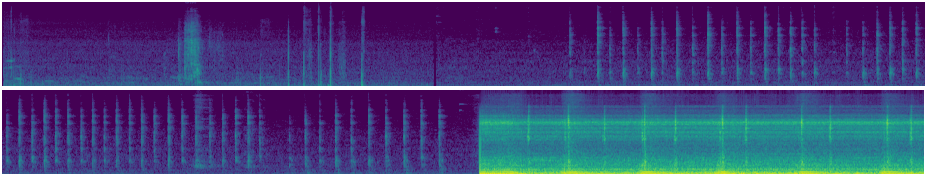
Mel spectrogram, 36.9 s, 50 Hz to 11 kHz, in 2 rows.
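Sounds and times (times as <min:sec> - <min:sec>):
faint clicking: 0:09.8 - 0:36.9
car engine running with whine: 0:28.0 - 0:36.9.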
